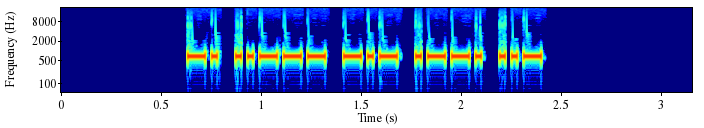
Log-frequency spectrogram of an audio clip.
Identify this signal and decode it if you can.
Morse code, heard as a keyed tone, about 40 wpm, 700 Hz. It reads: N2KPU
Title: USA Call Signs - 5 Characters - 40wpm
